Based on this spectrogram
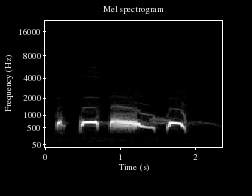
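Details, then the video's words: Decoy spotted dove giving the full thúc gù cooing sequence to provoke wild doves: a short soft note, then a steady coo, a longer slurred coo falling at the end, and a final firm coo, in clean silence. "chim cu moi thuc gu cu gay giong thổ, tiếng Thúc Gù, cu đất gáy gọi thúc gù đủ bài"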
